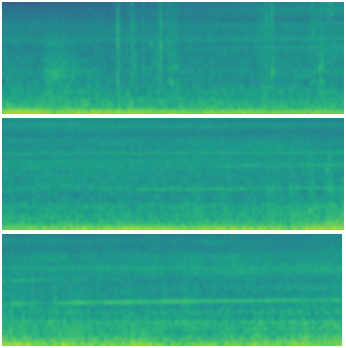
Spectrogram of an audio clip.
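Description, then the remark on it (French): A loud, steady jet aircraft engine roar in flight fills the whole stretch as the engines are pushed to maintain lift while the plane, with icing wings and engine air intakes, loses altitude; a dense rushing drone with a deep low rumble and thin high whines drifting slowly in pitch. No one speaks. “Poussez les moteurs, il faut maintenir la portance.”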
